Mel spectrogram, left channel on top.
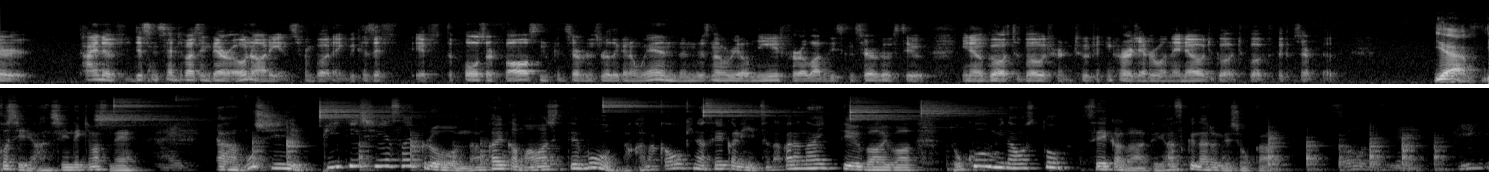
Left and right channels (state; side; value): different; both; correlation 0.00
